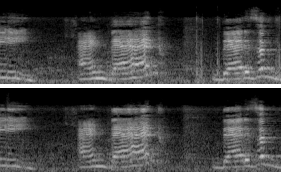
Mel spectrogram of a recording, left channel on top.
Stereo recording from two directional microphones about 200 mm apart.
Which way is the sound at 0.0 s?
Centre (ahead or behind).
